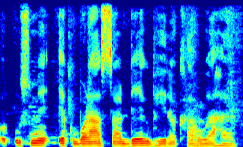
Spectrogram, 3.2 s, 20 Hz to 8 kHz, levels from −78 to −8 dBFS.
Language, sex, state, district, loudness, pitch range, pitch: Hindi, male, Jharkhand, Palamu, -19 LUFS, 110-115 Hz, 110 Hz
